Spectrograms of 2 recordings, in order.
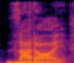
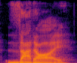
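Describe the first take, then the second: No difference in how they are said.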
